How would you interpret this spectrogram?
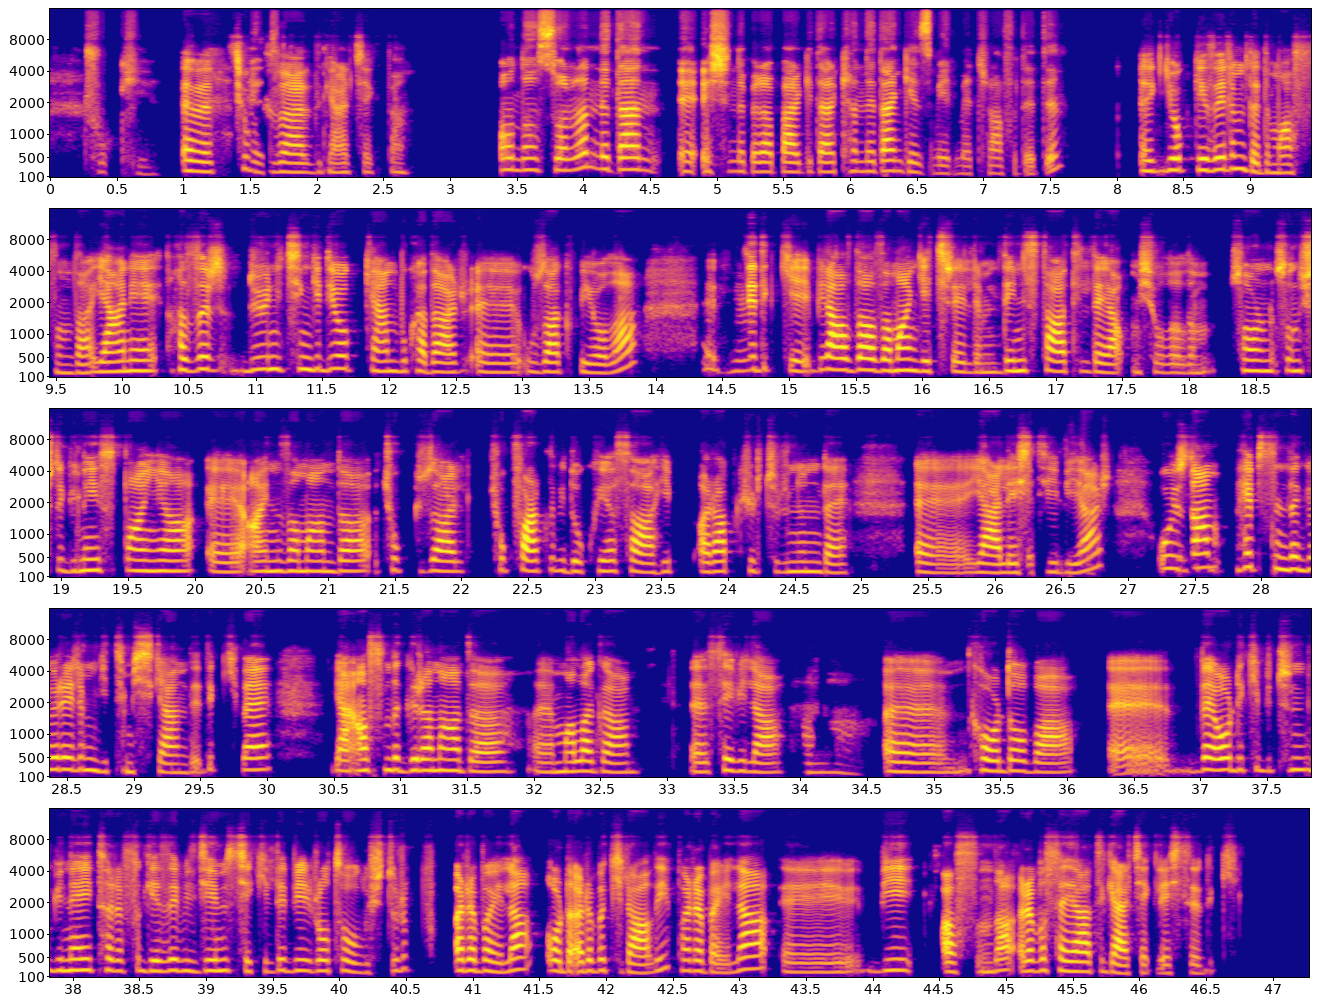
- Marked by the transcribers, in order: tapping; other background noise
- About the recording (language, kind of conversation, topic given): Turkish, podcast, En unutulmaz seyahatini nasıl geçirdin, biraz anlatır mısın?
